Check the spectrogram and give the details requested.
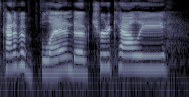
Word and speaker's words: triticale: And it is kind of a blend of triticale, I guess you'd call it triticale. I think that's how you say it.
